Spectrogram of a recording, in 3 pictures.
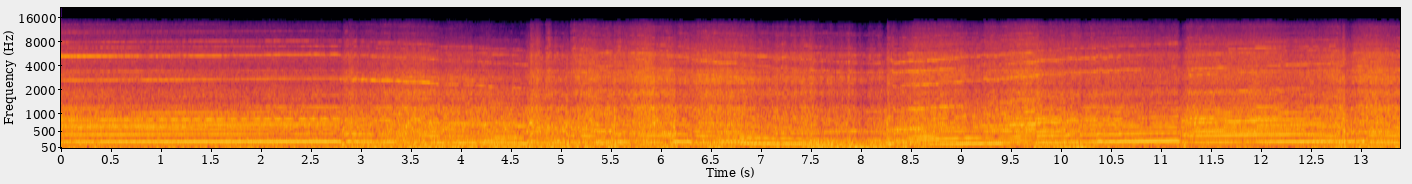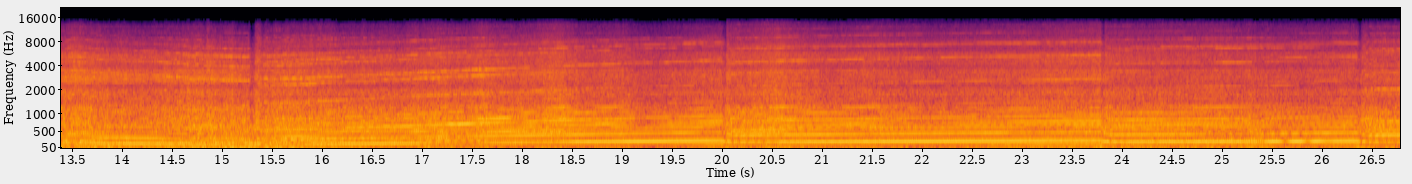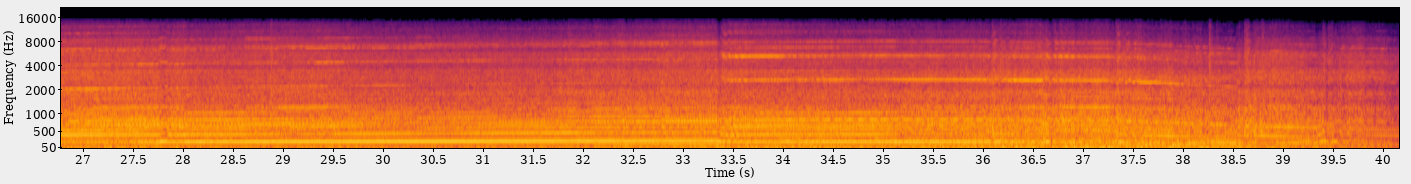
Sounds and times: Race car, auto racing: 0:00.0 - 0:40.1.

